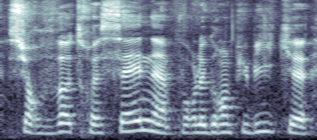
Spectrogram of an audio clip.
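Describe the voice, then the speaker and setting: A woman news anchor interviews a guest and introduces reports in a TV studio, with a brisk, crisp delivery. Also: mid-range voice, steady tone.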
